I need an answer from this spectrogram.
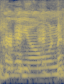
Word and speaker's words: Hermione: Hermione. I didn't know what it was. It is not pronounced how it is spelled.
